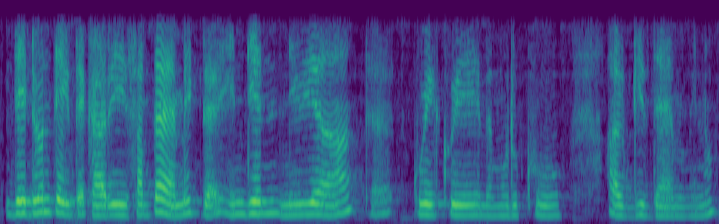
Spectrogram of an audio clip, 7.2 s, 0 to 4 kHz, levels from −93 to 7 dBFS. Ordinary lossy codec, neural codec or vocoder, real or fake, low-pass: none; codec, 16 kHz, 8 kbps, FreqCodec, larger model; fake; 3.6 kHz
